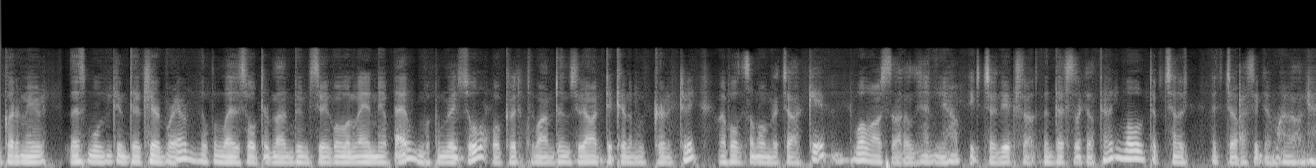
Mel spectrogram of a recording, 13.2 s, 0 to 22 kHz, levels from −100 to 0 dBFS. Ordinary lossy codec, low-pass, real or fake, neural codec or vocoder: none; none; fake; codec, 16 kHz, 0.5 kbps, FreqCodec, larger model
